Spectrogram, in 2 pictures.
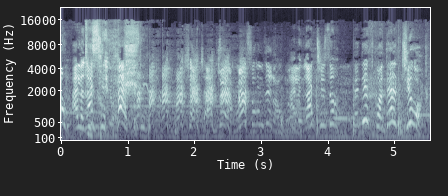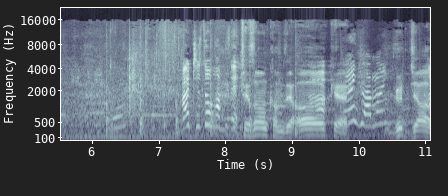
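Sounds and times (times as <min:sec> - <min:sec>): woman laughing: 0:00.4 - 0:03.0.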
